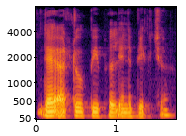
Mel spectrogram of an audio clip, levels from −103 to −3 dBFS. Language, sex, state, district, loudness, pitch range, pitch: English, male, Arunachal Pradesh, Longding, -19 LUFS, 100-115 Hz, 110 Hz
